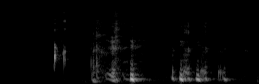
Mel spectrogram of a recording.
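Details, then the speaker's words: Two quick, sharp catching sounds close together, then softer voiced sounds in a quiet room, as the subject is suddenly caught by hiccups; hiccups. "have you got the hiccups?"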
